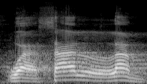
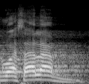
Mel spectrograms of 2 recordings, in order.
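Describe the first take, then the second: First: The L sound is held long and doubled. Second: The L sound is short and single. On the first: The speaker calls it right. "wasallam pakai tasdid" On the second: The speaker calls it wrong. "bukan wasalam"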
